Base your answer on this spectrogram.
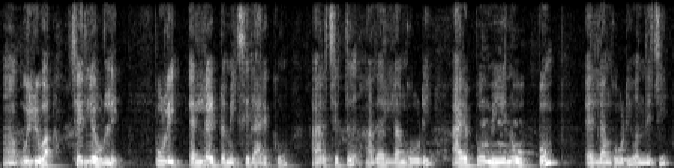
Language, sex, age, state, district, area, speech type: Malayalam, female, 45-60, Kerala, Kasaragod, rural, spontaneous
